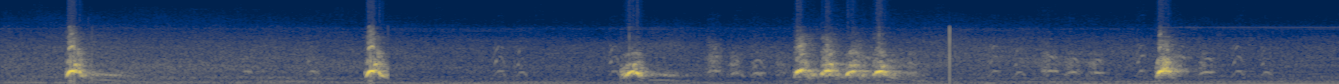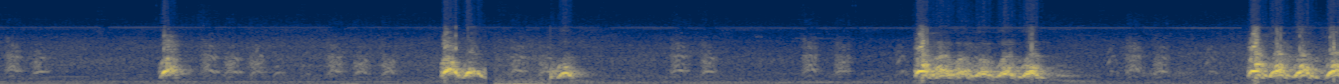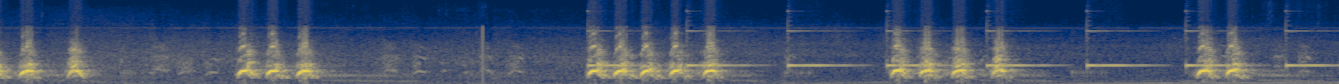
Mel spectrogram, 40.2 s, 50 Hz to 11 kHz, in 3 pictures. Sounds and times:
Bow-wow: 0.6s - 1.2s, 2.4s - 4.0s, 4.9s - 5.4s, 6.1s - 9.3s, 9.9s - 12.8s, 13.4s - 14.0s, 15.0s - 19.3s, 20.1s - 20.7s, 21.4s - 34.4s, 35.6s - 37.3s, 38.7s - 40.1s.

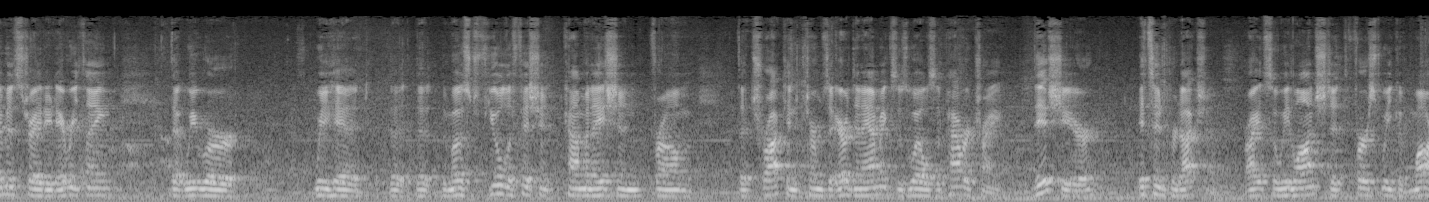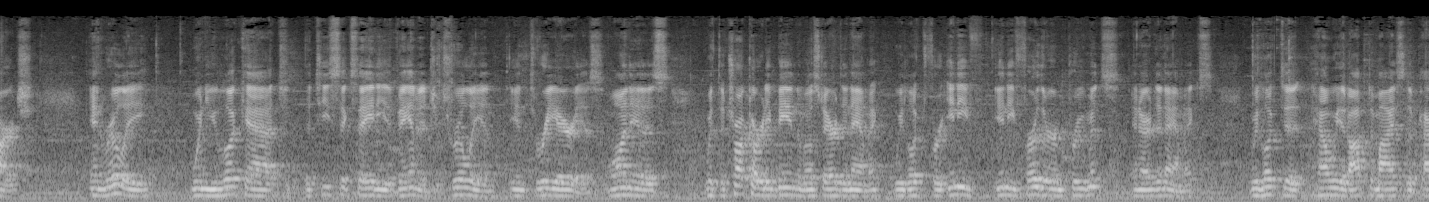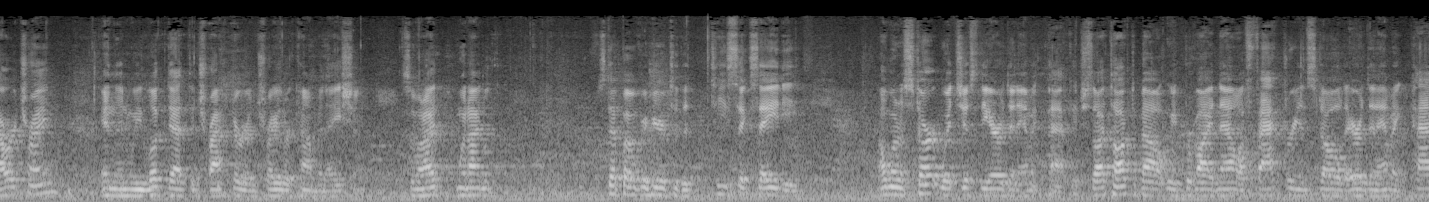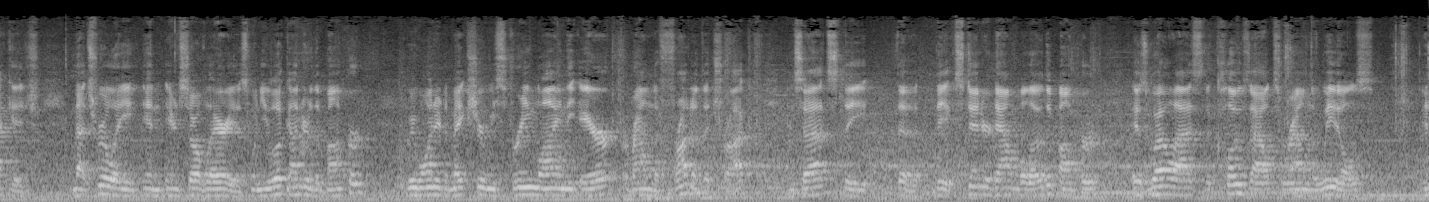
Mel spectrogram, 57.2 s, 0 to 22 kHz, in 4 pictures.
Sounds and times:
Speech: 0.0s - 33.7s, 34.6s - 57.1s.

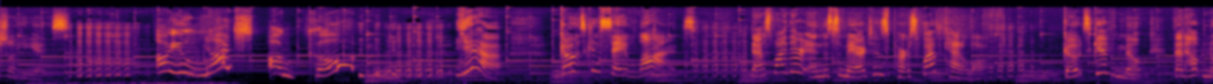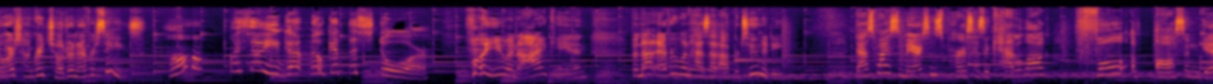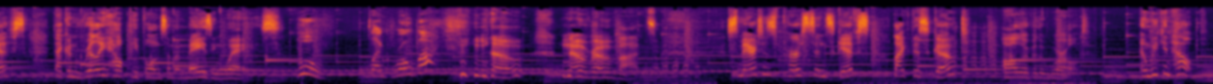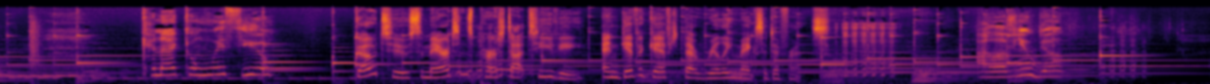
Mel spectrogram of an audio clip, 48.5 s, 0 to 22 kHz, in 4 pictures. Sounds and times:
Music: 0.0s - 48.4s
Child speech, kid speaking: 1.6s - 3.6s, 13.8s - 17.2s, 27.2s - 28.7s, 37.8s - 39.2s, 46.1s - 47.1s.

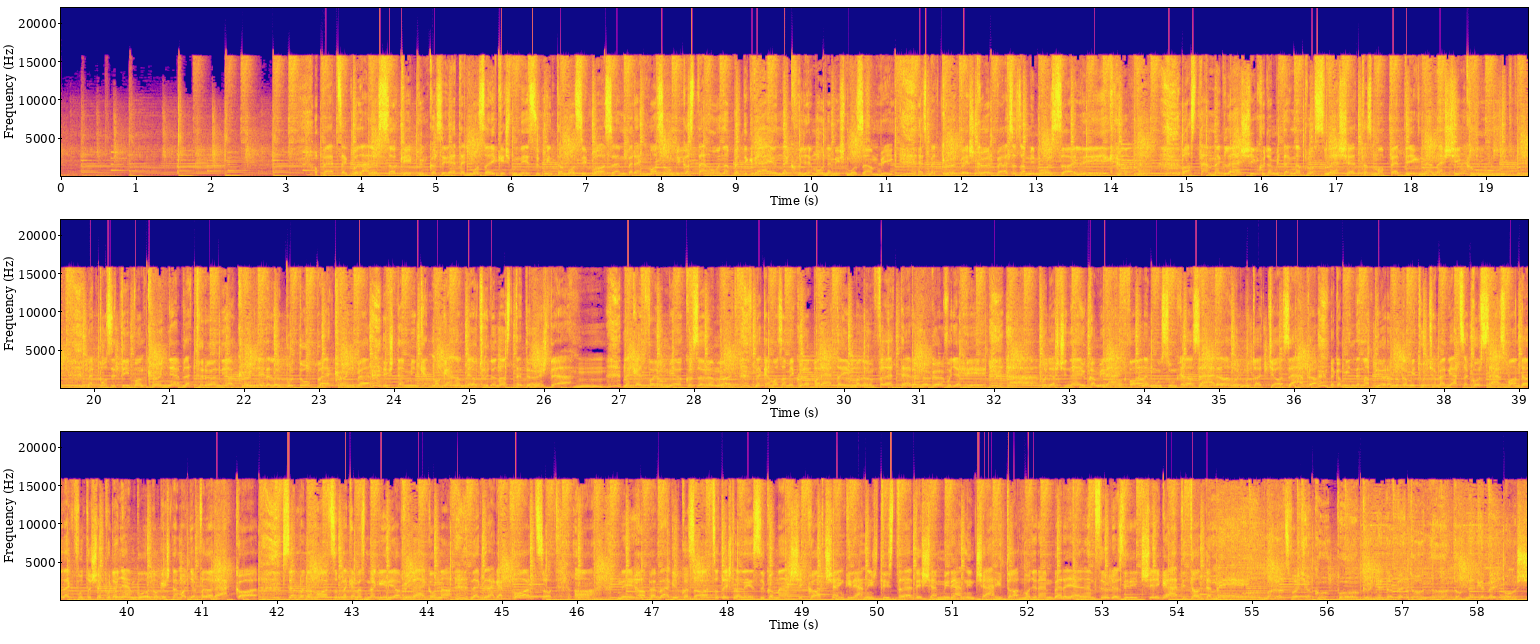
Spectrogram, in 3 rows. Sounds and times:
Music: 0.0s - 58.6s.

